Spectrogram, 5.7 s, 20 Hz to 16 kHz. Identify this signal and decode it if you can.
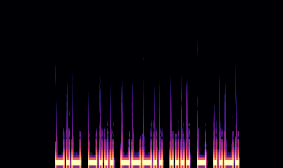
Morse code, heard as a keyed tone, about 22 wpm, 700 Hz. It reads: KB8HTF
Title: USA Call Signs 22wpm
